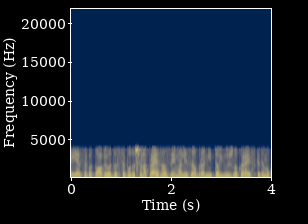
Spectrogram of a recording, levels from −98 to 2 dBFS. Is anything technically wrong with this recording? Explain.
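Yes, there are several faults in this speech clip.

Throughout, the sound carries the plainly audible signature of a Bluetooth CVSD headset codec, consistent with a 64 kbps CVSD link. The codec sends one up-or-down bit per sample with an adapting step size, so fast, loud high-frequency movement outruns the step and distorts. Sibilants turn scratchy and a granular hiss sits under the speech. On a spectrogram, energy stops at a hard ceiling around 4 kHz, with a grainy noise floor beneath.

At 0.48 s, just before "da se bodo še", and again at 2.96 s, there is a sudden jump in the sound. This is likely a dropped buffer (overrun): samples were not collected before the hardware overwrote them, so roughly 20 ms vanished and the two sides were spliced directly with no silence. On a waveform this shows as a discontinuity where the cycle breaks abruptly. A spectrogram shows a thin vertical broadband line.

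From 2.37 to 2.39 s, just after "bodo še naprej zavzemali", there is unconcealed Bluetooth headset packet loss. About two voice packets between headset and phone failed, and 7.5 ms of audio was replaced by silence or an idle pattern rather than patched over. The result is a brief hole with hard edges. The waveform shows a flat gap with abrupt walls, and the spectrogram a narrow empty band.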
